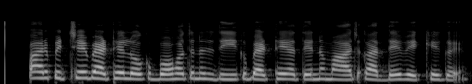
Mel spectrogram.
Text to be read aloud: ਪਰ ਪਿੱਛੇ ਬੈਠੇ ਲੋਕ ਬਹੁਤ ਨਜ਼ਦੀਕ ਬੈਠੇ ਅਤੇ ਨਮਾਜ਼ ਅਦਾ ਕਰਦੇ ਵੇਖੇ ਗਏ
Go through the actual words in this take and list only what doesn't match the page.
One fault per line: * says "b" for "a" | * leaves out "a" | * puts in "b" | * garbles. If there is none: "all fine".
* leaves out "ਅਦਾ"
